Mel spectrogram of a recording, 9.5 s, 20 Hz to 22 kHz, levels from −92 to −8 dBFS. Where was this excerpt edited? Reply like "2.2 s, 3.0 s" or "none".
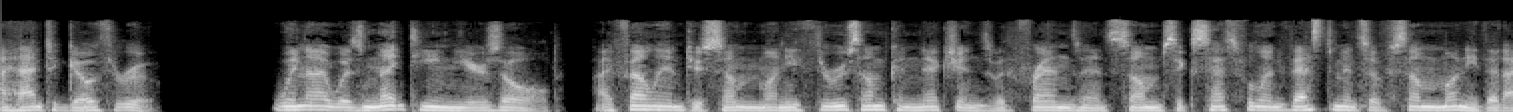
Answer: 4.6 s

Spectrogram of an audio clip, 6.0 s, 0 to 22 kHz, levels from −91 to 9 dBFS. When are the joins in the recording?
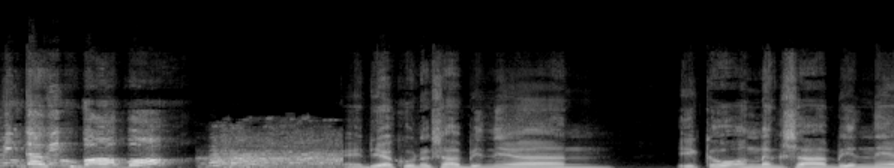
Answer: none

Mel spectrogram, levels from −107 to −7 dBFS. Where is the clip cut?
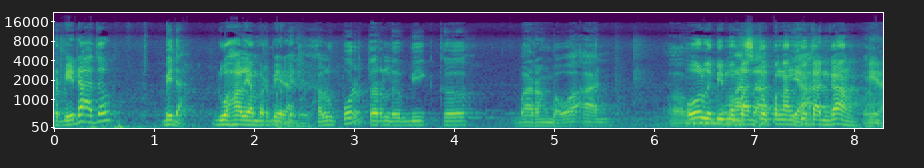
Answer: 2.5 s

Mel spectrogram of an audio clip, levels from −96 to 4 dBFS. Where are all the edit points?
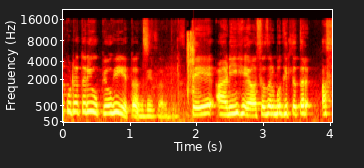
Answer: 1.7 s

